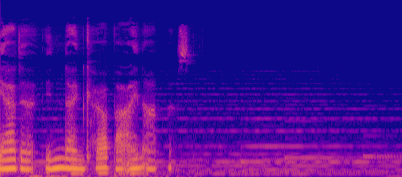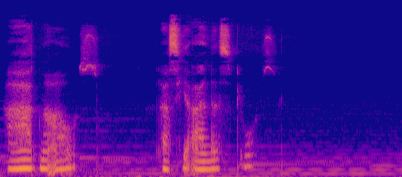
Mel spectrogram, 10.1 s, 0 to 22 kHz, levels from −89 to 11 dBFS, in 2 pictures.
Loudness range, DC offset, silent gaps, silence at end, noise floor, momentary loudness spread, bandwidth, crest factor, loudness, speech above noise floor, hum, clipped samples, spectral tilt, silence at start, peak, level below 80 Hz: 7 LU; under 0.1%; none; 0.25 s; -48 dBFS; 24 LU; 15 kHz; 18 dB; -23 LUFS; 26 dB; none; under 0.1%; -5.5 dB/octave; 0 s; -8 dBFS; -56 dBFS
